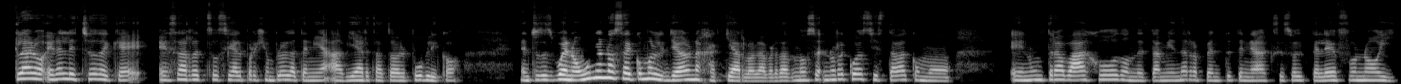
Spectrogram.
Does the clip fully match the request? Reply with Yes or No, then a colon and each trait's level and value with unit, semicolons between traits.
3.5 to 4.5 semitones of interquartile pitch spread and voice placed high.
No: average, 2.9 semitones; high, 200 Hz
